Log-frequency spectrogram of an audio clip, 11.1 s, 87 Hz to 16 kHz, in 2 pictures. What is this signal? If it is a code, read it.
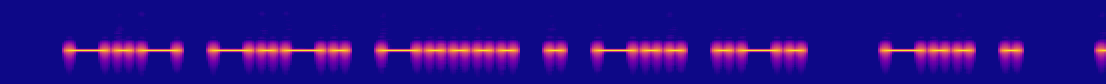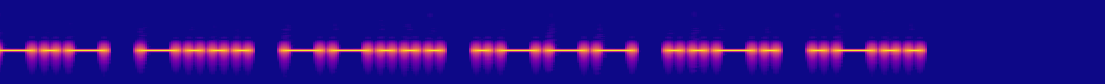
Morse code, heard as a keyed tone, about 20 wpm, 700 Hz. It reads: KC6EDR DE KB7JFL
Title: USA Callsign DE Callsign 20wpm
